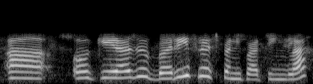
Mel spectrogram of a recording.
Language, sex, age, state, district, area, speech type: Tamil, female, 18-30, Tamil Nadu, Pudukkottai, rural, conversation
